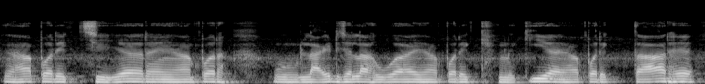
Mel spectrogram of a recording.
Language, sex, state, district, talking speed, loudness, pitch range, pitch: Hindi, male, Jharkhand, Deoghar, 180 wpm, -14 LUFS, 115-125 Hz, 120 Hz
